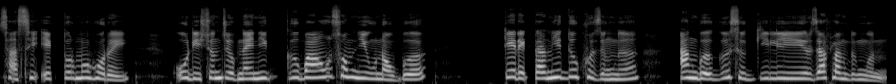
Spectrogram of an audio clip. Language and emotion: Bodo, sad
